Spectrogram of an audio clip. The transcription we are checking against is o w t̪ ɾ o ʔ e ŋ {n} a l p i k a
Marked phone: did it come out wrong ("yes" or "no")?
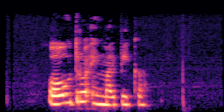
yes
